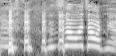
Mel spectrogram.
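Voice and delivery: very high, squeaked-up voice. A dungeon master running the game for players, voice up a couple octaves. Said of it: "your DM's voice goes up a couple octaves".

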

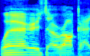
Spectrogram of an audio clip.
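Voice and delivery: low, gravelly, very quiet hushed voice. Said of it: "gravelly but very quiet at the same time".

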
